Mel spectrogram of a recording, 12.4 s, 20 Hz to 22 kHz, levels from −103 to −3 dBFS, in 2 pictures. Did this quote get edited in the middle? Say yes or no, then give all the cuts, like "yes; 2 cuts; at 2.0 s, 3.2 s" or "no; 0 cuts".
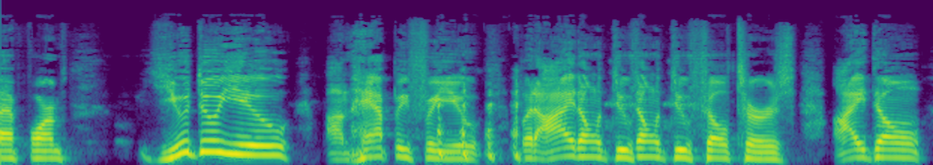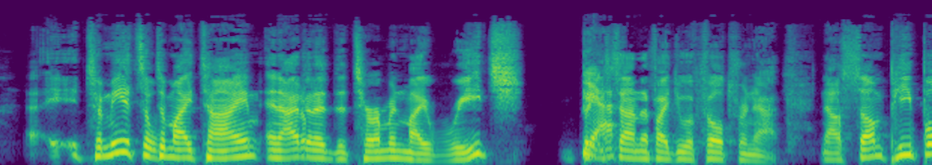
yes; 4 cuts; at 4.2 s, 7.3 s, 8.2 s, 9.8 s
